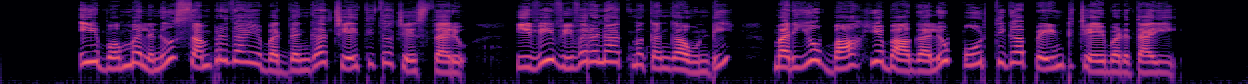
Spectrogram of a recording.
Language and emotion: Telugu, neutral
